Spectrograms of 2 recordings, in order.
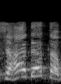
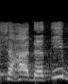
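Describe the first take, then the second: First: The word ends with an a vowel. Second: The word ends with an i vowel. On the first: The word is in the accusative case. "dan boleh juga dibaca nasab" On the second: The word is in the genitive case. "karena ataf kepada khamsin"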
